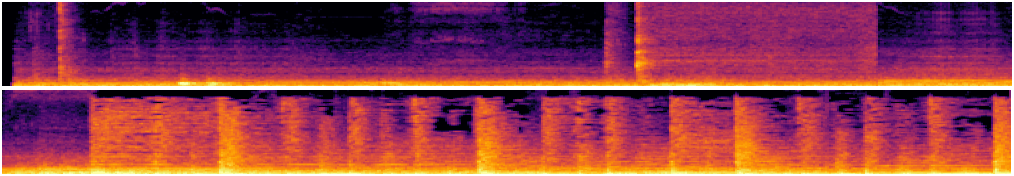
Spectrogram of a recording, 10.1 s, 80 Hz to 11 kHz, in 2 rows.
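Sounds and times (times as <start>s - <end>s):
train low rumble: 4.4s - 8.7s.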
